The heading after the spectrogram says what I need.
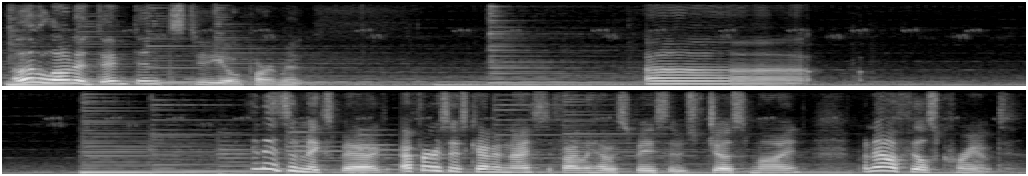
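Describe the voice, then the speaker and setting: A woman's voice: mid-range voice, close to an everyday voice. A woman reading the part of a wry, downbeat young city dweller in a visual novel.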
